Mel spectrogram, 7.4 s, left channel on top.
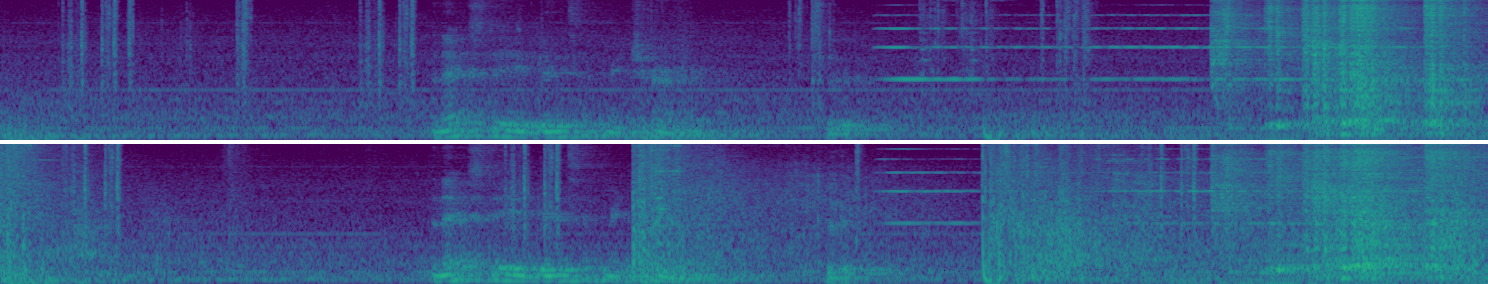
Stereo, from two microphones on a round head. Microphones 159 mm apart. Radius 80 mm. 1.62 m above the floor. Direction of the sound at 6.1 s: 35° left (ahead or behind).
